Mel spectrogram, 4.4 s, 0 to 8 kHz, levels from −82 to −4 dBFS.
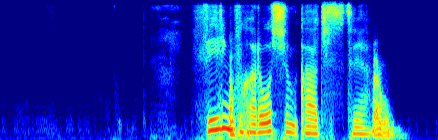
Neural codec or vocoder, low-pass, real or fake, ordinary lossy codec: codec, 16 kHz, 1 kbps, FreqCodec, larger model; 7.2 kHz; fake; Opus, 32 kbps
